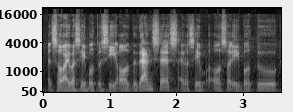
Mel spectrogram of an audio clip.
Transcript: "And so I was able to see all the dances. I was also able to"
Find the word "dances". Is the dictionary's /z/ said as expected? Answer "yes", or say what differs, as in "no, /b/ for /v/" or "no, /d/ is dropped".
no, /s/ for /z/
